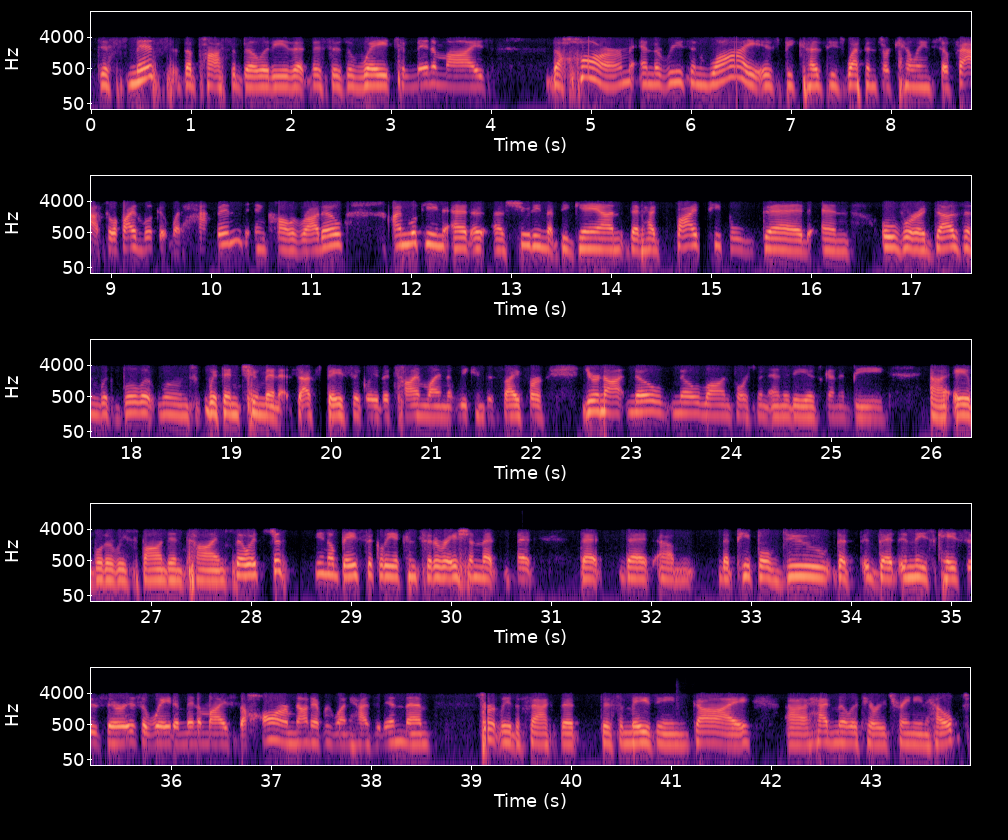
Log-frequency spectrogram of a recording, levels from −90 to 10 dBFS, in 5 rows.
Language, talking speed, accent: English, 175 wpm, American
